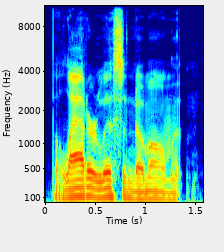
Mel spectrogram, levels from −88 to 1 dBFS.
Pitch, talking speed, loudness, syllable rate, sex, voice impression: 95 Hz, 190 wpm, -17 LUFS, 7.3 syllables/s, male, masculine, adult-like, tensed, powerful, clear, cool, sincere, slightly friendly, wild, lively, slightly strict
